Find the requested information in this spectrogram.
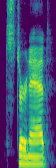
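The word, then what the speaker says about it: Strnad: you don't know Trevor sternad I think is how you pronounce his name uh is his last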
